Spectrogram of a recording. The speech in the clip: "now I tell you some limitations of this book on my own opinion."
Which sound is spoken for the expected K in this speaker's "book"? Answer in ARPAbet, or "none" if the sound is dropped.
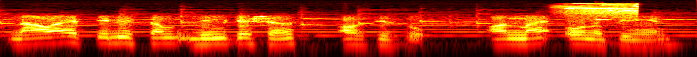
none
